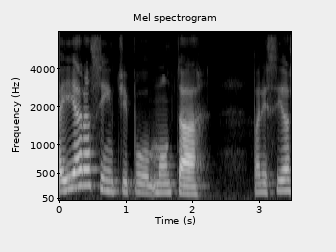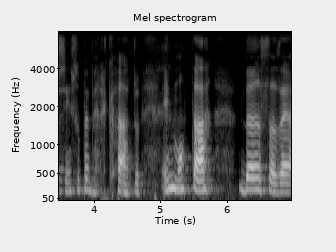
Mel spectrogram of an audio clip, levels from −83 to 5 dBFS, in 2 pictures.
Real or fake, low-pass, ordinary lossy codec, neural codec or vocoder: real; 7.2 kHz; none; none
